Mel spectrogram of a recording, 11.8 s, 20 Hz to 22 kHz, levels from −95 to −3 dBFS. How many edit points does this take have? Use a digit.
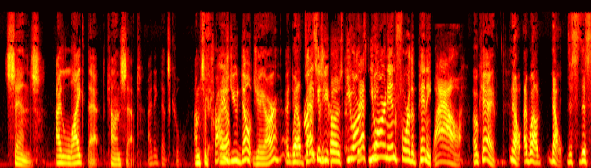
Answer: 2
